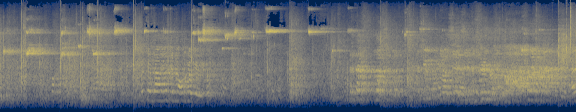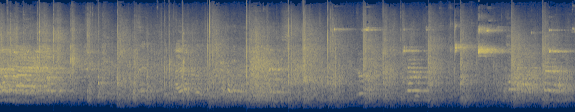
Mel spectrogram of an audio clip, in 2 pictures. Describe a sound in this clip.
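Young men shout and call out to each other, echoing in a large hall.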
